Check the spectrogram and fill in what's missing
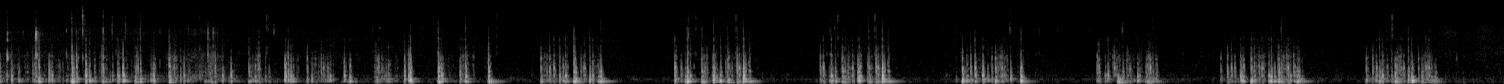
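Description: Fingertips of both hands cup, rub and tap the hollow, soft silicone ear molds on either side of a white 3Dio-style binaural microphone with a black plastic body. The result is dense, muffled, low thumping and rustling: a continuous flurry of quick taps for about five seconds, then short bursts separated by quiet pauses.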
